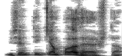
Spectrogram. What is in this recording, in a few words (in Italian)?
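"senticchia", dialettale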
